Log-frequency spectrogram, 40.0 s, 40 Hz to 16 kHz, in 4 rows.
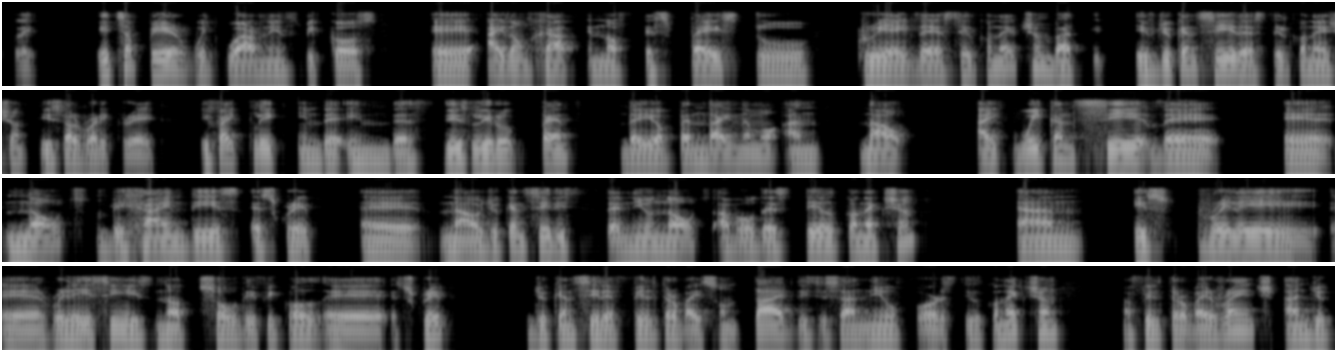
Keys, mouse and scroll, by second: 0.2-0.7 scroll down 4, 1.6 scroll up 2, 3.3 scroll up 2, 3.5 middle click, 3.7 middle click, 4.1-5.1 scroll down 4, 4.3 middle click, 4.5 middle click, 5.9-6.8 scroll up 4, 7.8-8.8 scroll down 6, 10.5 click, 17.6-19.1 scroll down 6, 19.4-20.0 scroll up 2, 20.1 scroll up 2, 21.0 scroll down 2, 24.0 middle click, 30.8 middle click, 34.3 scroll down 2, 34.7 middle click, 36.2 middle click, 37.4-37.7 scroll down 2, 38.0 middle click.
